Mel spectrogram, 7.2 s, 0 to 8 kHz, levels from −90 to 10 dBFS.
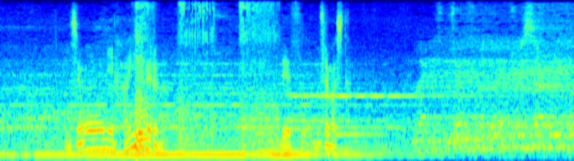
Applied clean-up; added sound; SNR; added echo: none; Fart; 4 dB; none.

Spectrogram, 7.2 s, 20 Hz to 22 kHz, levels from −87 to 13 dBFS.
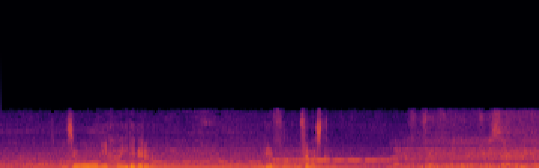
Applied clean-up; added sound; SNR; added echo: none; none; none; none.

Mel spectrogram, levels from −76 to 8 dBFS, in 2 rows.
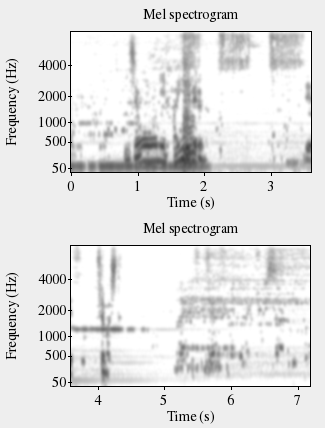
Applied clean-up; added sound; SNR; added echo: classical method spectral subtraction.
